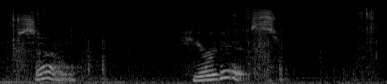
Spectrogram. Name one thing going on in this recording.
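A woman speaks briefly and calmly, close by.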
